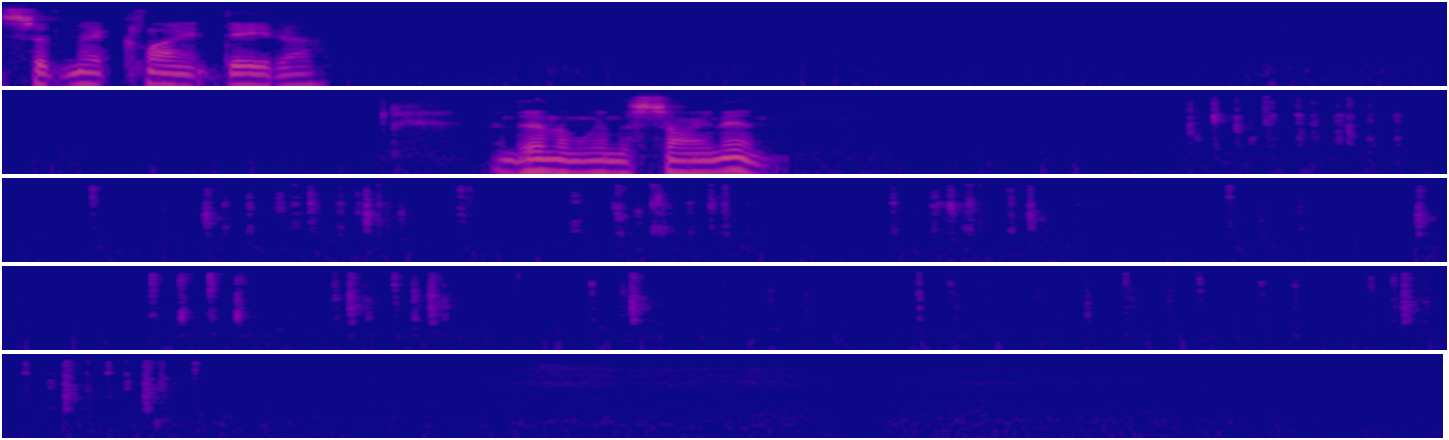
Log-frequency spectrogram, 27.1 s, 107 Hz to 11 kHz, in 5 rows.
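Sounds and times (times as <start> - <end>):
keyboard typing: 9.8 - 22.4.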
